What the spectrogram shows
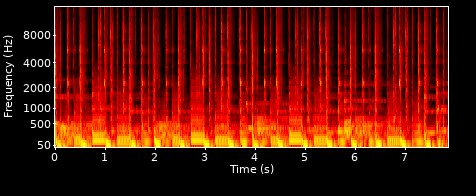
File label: Loop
